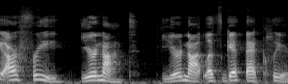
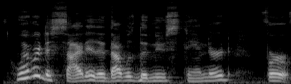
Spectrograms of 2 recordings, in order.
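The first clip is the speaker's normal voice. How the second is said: normal talking voice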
